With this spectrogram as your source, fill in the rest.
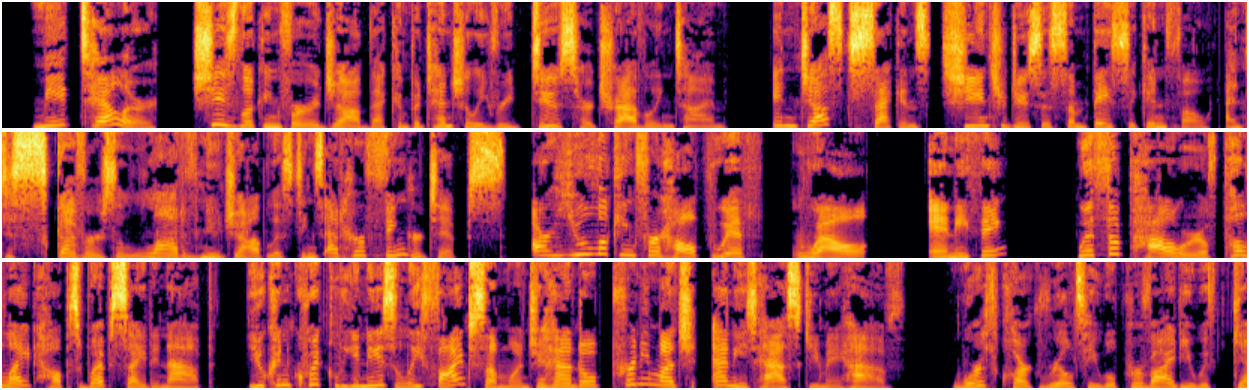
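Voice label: English, US, female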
